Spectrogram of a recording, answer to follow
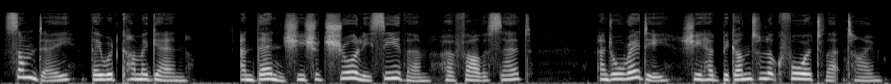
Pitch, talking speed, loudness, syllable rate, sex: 215 Hz, 180 wpm, -18 LUFS, 4.8 syllables/s, female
